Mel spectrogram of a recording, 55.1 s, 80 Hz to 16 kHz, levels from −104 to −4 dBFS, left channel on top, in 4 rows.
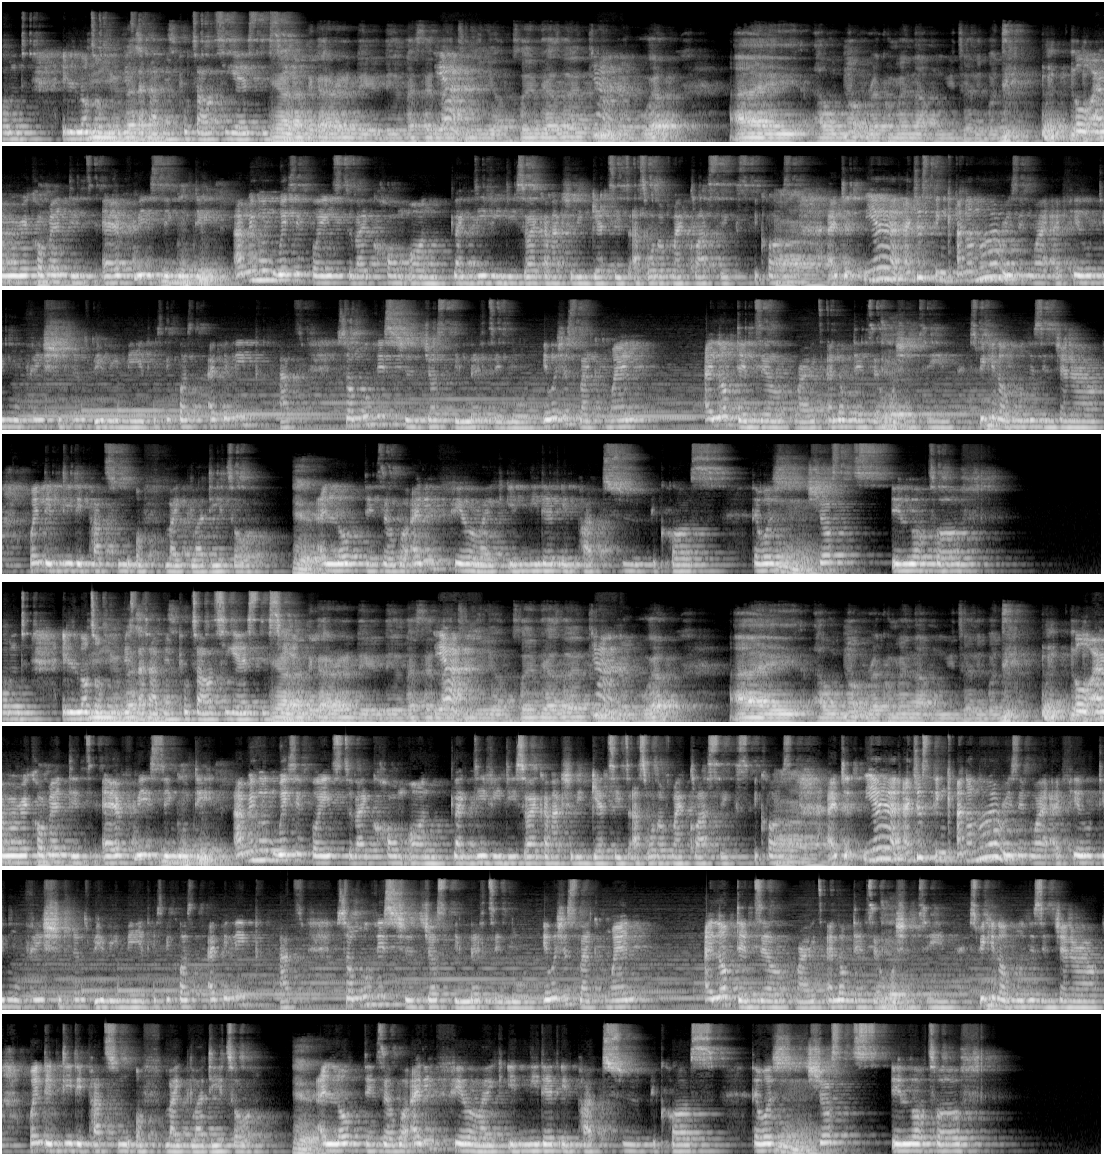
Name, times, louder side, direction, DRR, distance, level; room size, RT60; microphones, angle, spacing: voice 1, 0.0-3.7 5.4-6.0 7.4-7.8 13.4-16.4 16.7-23.1 23.4-30.6 31.0-35.5 36.3-44.5 45.3-49.3 49.6-50.2 50.7-53.7, right 2 dB, 80° right, 2 dB, 3.8 m, -22 dB
voice 2, 1.0-2.0 3.3-8.3 9.1-12.7 13.0-13.8 14.2-14.5 15.4-16.4 23.4-24.1 38.5-38.8 39.8-40.0 45.0-45.3 51.0-51.5, equal, 10° right, -1 dB, 7.3 m, -23 dB
sound 1, 27.6-40.5, left 1 dB, 55° right, 7.5 m, -38 dB
29.0 x 27.5 x 5.7 m, 0.88 s
head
